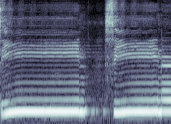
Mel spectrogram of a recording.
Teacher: سین ادا کرتے ہوئے ناک کے اندر آواز نہیں جائے، سیٹی کی آواز آنی چاہیے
